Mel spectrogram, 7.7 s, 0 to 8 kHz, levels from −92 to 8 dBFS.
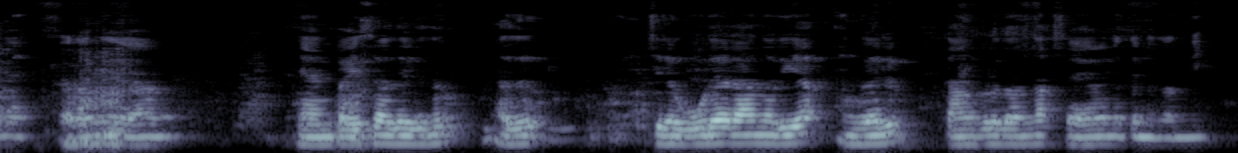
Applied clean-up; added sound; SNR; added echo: classical method WPE with log-MMSE.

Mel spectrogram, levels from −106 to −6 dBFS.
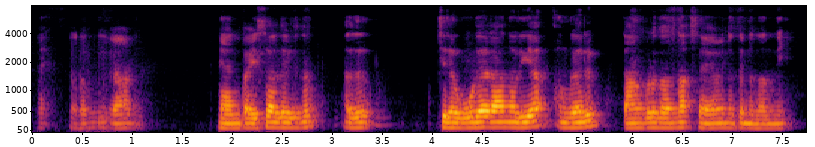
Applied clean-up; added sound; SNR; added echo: neural mask model DeepFilterNet 3.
